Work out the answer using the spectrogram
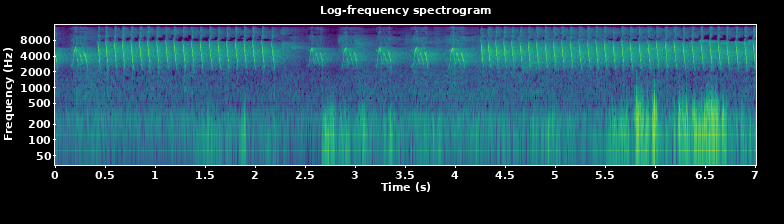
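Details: Bar-winged prinia in lively ngebrem song, used as a tutor recording: fast buzzy high trill breaks into five separate chirped notes, then resumes as a long rapid rattle; soft low knocks underneath.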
